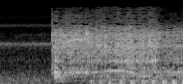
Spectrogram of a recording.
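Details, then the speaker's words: Carbureted Honda Beat scooter started with the newly fitted safety kill switch in the off position: a quick crank, then it catches cleanly and settles into an even, steady idle with no misses. Normal start and idle. "kunci kontak kita hidupkan motor hidup normal"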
